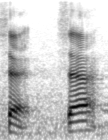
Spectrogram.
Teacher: sa, ujung lidah dengan ujung gigi kapak.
